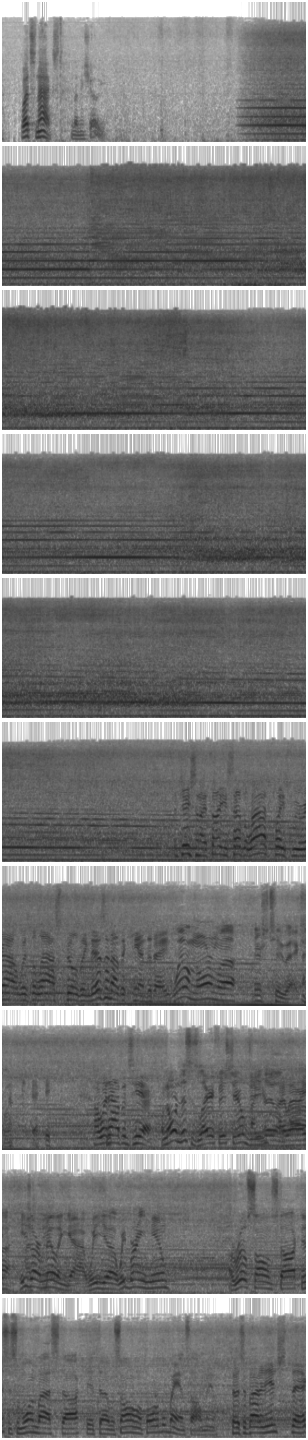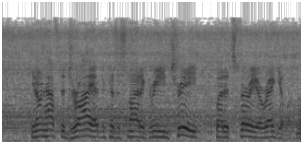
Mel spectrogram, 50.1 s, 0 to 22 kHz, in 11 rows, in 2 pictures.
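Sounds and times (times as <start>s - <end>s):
woodworking machinery whining: 3.5s - 50.0s.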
